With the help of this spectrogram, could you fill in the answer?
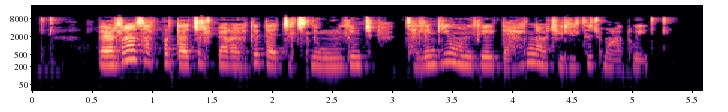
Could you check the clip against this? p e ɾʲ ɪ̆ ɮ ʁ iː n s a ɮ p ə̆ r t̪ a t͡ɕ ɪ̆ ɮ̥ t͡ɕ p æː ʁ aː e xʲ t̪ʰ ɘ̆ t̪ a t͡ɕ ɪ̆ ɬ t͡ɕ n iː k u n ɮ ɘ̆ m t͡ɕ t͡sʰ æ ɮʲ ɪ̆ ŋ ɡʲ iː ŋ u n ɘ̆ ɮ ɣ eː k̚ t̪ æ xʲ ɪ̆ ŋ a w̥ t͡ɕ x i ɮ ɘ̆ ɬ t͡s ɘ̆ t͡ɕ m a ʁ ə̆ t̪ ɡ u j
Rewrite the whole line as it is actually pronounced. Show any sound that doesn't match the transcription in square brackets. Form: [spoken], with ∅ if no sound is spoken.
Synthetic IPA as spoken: p [æ] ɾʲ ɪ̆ ɮ ʁ iː n s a ɮ p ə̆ r t̪ a t͡ɕ ɪ̆ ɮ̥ t͡ɕ p æː ʁ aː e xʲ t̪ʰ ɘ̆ t̪ a t͡ɕ ɪ̆ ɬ t͡ɕ n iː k u n ɮ ɘ̆ m t͡ɕ t͡sʰ æ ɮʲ ɪ̆ ŋ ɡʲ iː ŋ u n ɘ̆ ɮ ɣ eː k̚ t̪ æ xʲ ɪ̆ ŋ a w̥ t͡ɕ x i ɮ ɘ̆ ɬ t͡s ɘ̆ t͡ɕ m a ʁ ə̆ t̪ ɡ u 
